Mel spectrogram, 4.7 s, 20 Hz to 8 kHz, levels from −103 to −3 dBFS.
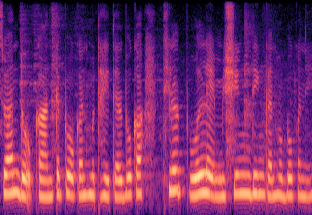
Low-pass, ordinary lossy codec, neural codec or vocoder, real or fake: none; none; none; real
